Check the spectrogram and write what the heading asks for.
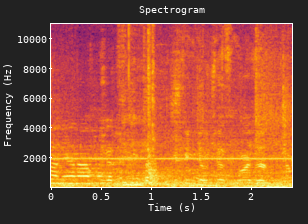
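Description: Voices talking on location, over steady street background noise, with a thin steady high-pitched tone throughout and a sharp click about halfway.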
